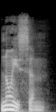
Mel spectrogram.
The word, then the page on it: noisome: British English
